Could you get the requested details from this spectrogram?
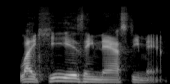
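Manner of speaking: ordinary talk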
